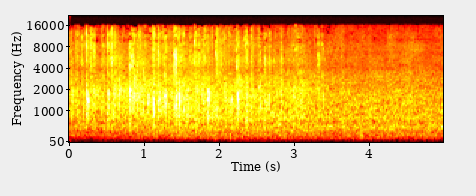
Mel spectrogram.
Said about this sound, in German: Einmal Applaus.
